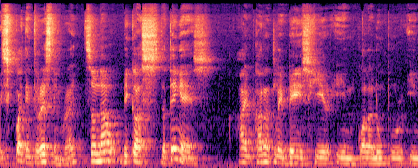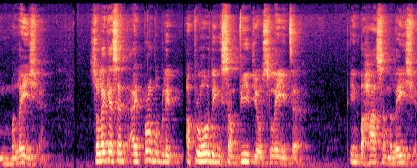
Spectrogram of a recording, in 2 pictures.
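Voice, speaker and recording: A man's fairly high voice at a moderate pace, with ordinary pitch variation and audible room echo. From Philippines, northern Luzon (Cagayan Valley). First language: Ilocano. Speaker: language teacher / vlogger. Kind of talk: tutorial.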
